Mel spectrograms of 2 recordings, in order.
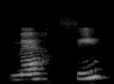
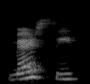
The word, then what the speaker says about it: merci: silver clay Mercy Mercy merci merci thank you if you can't read it with this accent it's okay absolutely fine you can read it at read it as Mercy that is also fine okay now this is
